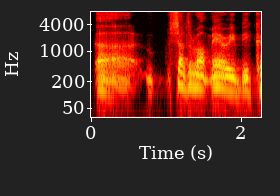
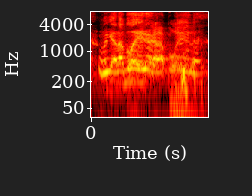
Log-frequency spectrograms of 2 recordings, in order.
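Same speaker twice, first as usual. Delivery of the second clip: laughing high mock line; faster than usual. Retold on-set line.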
